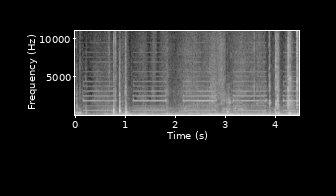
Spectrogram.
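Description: A car's warning chime sounding four times in a row, each a steady pitched tone lasting just under a second, over the low rumble of the running car, with a brief rustle and click about a second in.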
